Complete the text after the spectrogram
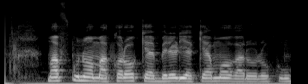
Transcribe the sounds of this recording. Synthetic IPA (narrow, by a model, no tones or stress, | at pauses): mafu̥kunɔmakɔɾɔkeabeɾeɾiakeamɔɣaɾoɾoku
